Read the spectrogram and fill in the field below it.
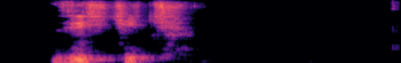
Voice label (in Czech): "Zjiščič", po našimu; Zjistit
